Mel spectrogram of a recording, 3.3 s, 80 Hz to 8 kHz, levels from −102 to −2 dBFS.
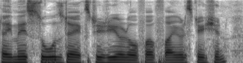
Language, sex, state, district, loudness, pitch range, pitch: English, male, Assam, Kamrup Metropolitan, -15 LUFS, 115-125 Hz, 120 Hz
